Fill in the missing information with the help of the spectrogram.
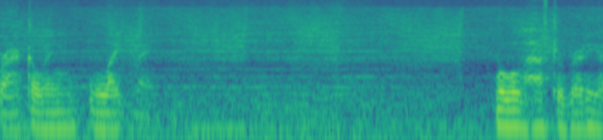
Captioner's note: electricity zapping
